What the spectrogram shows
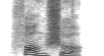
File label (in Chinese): "放射", Chinese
